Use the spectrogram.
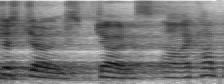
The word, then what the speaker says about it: Jonze: It's just Jones. Jones. Oh, I can't pronounce it.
